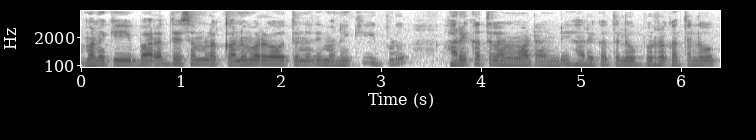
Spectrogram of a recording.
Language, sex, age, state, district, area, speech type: Telugu, male, 45-60, Andhra Pradesh, Sri Balaji, rural, spontaneous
